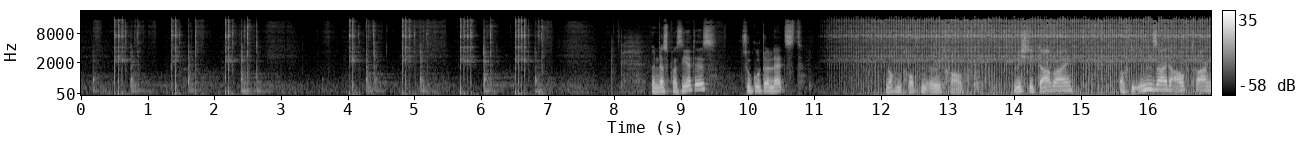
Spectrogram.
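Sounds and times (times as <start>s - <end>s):
bicycle cassette clicking as turned backwards while wiped: 0.5s - 2.6s, 4.0s - 7.0s, 11.1s - 16.9s
speech: 8.6s - 10.9s, 12.1s - 15.0s, 15.6s - 16.9s.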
